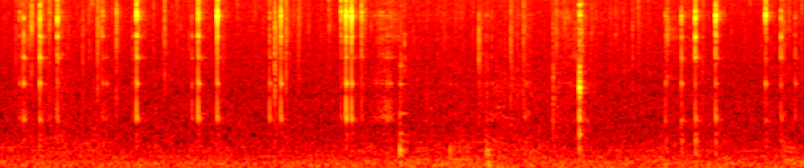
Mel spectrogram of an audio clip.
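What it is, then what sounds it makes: Glass candle jar tapped with fingernails. Long nails tap and scratch the printed glass side of a hand-held, three-wick glass candle jar with a leaf design and a metal lid, full of wax. Quick, sharp clicks with a bright, high glassy ping come at an uneven pace over a soft, continuous scratchy rustle and low background rumble.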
